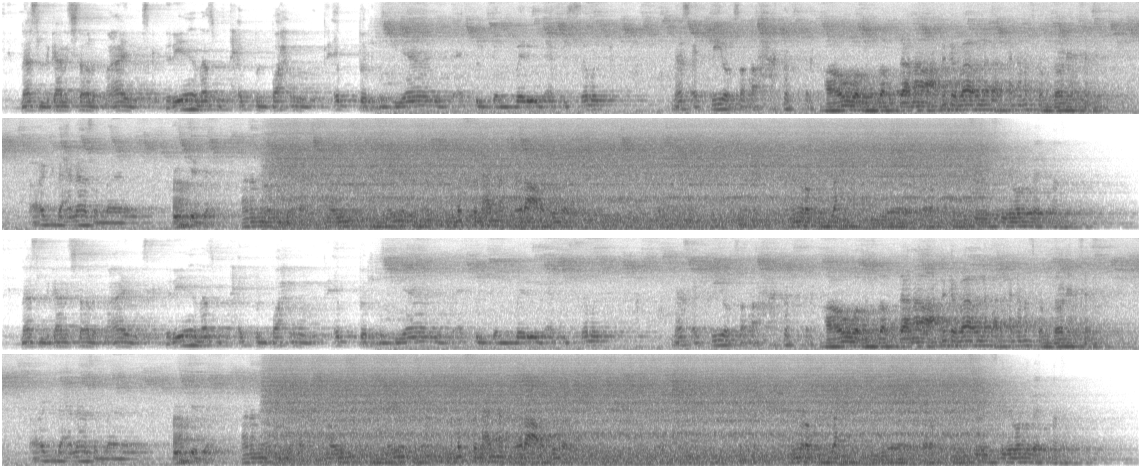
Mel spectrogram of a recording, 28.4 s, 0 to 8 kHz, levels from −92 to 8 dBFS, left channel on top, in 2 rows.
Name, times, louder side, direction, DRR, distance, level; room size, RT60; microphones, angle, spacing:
voice 1, 0.2-7.5 8.4-10.2 14.5-15.9 16.3-17.0 17.4-18.1 22.3-23.0 23.3-23.7, left 1 dB, 50° left, 7 dB, 1.3 m, -34 dB
sound 1, 4.7-23.5, left 2 dB, 25° left, 5.7 m, -41 dB
voice 2, 10.2-13.7 16.3-16.6 17.2-17.9 18.2-21.5 22.4-23.0 23.4-23.7 24.0-27.6, equal, 10° right, 1 dB, 2.4 m, -29 dB
sound 2, 17.4-26.5, right 1 dB, 35° right, 6.2 m, -29 dB
24.0 x 20.0 x 8.5 m, 2.4 s
head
